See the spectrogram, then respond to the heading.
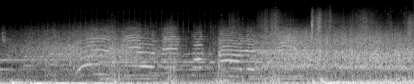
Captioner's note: german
